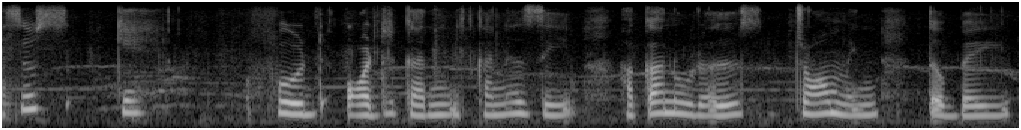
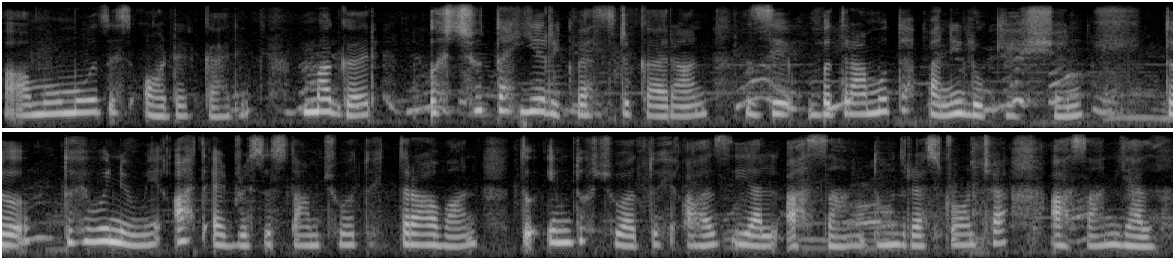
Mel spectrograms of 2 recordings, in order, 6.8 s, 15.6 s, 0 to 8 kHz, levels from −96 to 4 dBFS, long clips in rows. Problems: background sounds at intervals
